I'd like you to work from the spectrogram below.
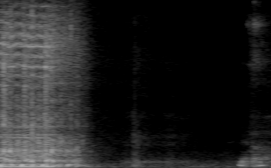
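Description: A vintage sewing machine runs a fast, steady burst of stitching on a cloth mask. It stops near the one-second mark, then gives a brief quiet clunk and a short restart at the end.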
